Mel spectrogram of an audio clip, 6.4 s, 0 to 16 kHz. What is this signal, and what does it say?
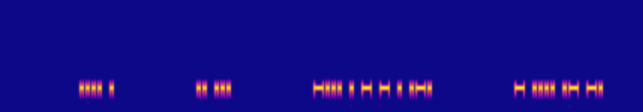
Morse code, heard as a keyed tone, about 40 wpm, 700 Hz. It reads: HE IS BETTER THAN
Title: 4x Word-Spacing - Sentences from Top 400 Words - 40wpm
